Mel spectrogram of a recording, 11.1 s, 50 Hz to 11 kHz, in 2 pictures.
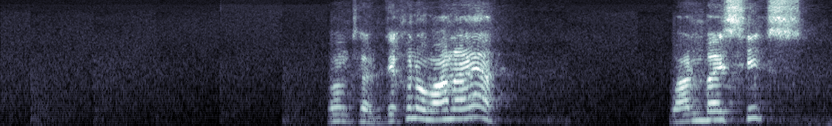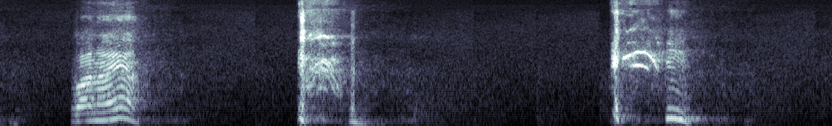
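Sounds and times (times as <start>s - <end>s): person coughing: 7.6s - 8.2s, 9.6s - 10.5s.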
